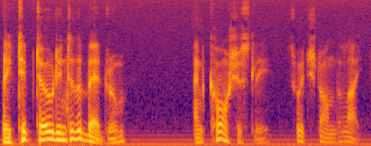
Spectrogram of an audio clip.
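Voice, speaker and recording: Expressive British male storyteller, lightly husky. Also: fairly low pitch, normal speed, no room sound. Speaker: narrator. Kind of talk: scripted dramatic storytelling for children's adventure audio drama.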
